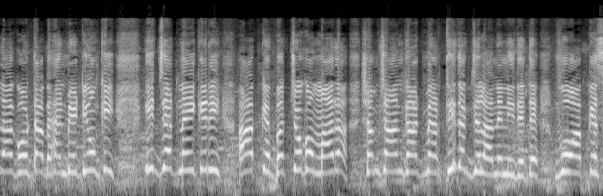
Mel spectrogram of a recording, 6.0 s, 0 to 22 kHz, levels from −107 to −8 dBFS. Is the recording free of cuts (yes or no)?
yes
